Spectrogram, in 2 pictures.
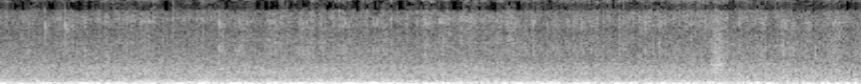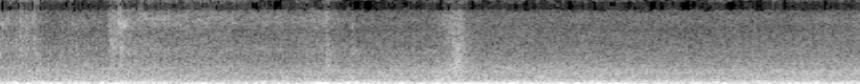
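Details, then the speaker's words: Powder coating aluminum rims in matte black, spraying the back side: steady low electrical buzz over booth fan hiss, back-ionization causing visible framing around the rim edges. "now we're going to do the back because of framing you can hear the buzzing"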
